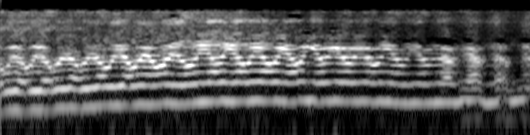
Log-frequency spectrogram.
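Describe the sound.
A voice imitates the hood of a police squad car flying up after a crash, with one long, loud, sustained vocal sound, a wobbly, twangy tone that holds steady before trailing off, like a cartoonish boing.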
